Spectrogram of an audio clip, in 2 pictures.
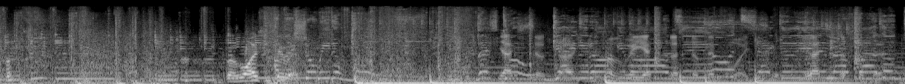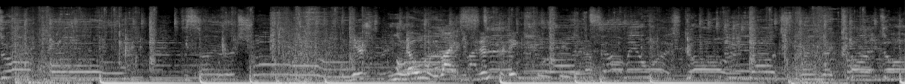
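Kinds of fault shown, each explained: No technical faults can be heard anywhere in the audio.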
